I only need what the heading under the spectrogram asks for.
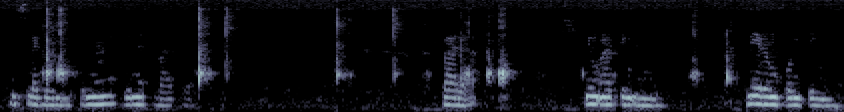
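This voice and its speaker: A noisy recording with roosters behind a Filipino woman vlogger. She talks at a medium pitch with the speech of someone missing front teeth. She chats casually to her viewers between bites of food. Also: little pitch movement, normal speed. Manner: talks while eating, savouring with small hums. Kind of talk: casual mukbang chat to viewers.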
